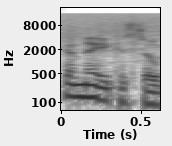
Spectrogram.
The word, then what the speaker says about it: Cane Corso: Pronounced Cane Corso from Italian Cane Corso, also known as the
